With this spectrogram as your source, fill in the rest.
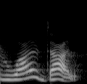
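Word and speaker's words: Roald Dahl: how his name is pronounced d of rwaal is silent so rual dal was a british novelist short story writer poet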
